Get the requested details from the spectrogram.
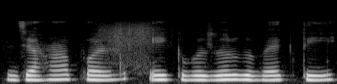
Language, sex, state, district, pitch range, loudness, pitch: Hindi, female, Bihar, Patna, 205-215 Hz, -13 LUFS, 210 Hz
